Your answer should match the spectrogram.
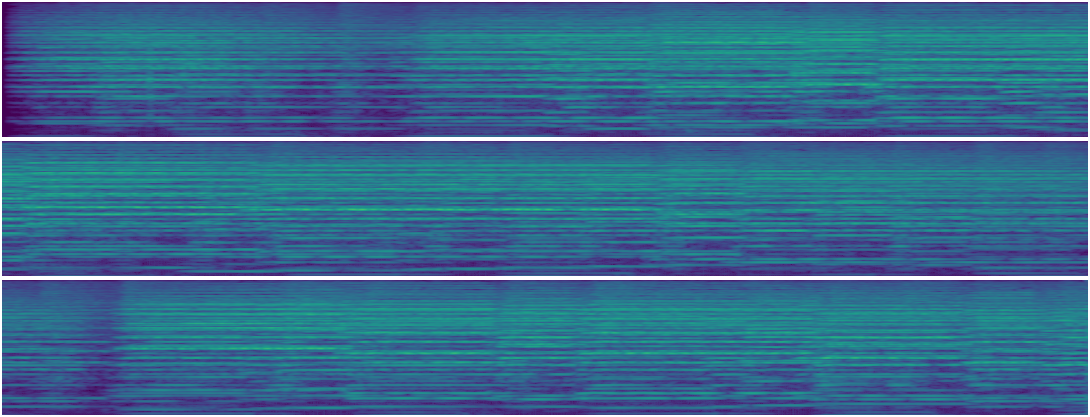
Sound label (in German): Italienische Villanesken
